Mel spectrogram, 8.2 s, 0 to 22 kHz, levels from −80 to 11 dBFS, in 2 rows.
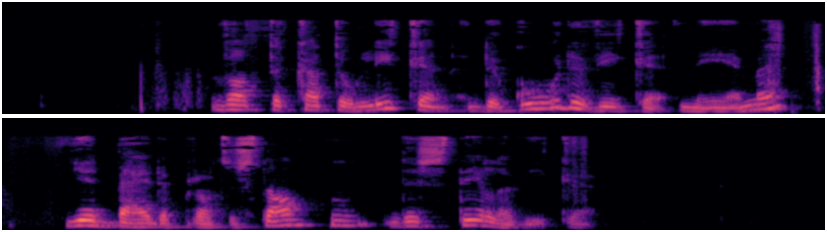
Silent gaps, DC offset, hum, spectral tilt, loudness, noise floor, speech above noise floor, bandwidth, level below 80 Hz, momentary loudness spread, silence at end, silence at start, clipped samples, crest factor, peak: none; under 0.1%; none; -4 dB/octave; -27 LUFS; -77 dBFS; 49 dB; 11.5 kHz; -78 dBFS; 15 LU; 1.2 s; 0.9 s; under 0.1%; 20 dB; -8 dBFS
